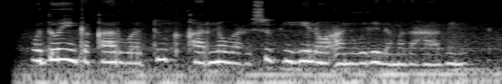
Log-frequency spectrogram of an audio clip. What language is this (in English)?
Somali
